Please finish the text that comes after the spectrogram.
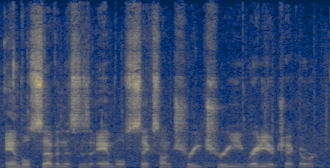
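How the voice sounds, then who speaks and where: A man with a low, flat voice gives clipped commands in military radio procedure. He leads a simulation game squad, and the recording is very noisy, with clicks and vehicle rumble. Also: brisk.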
